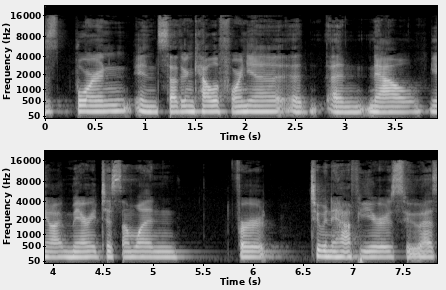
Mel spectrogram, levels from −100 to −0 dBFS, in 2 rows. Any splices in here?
no; 0 cuts

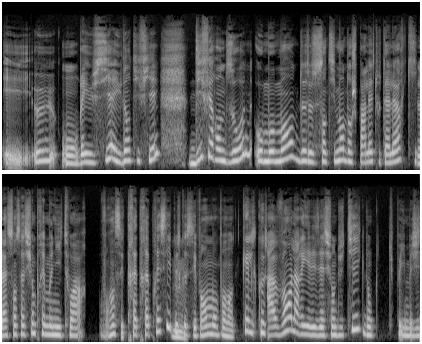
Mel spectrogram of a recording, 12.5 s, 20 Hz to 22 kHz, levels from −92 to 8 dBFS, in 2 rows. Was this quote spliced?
yes; 4 cuts; at 3.8 s, 4.6 s, 6.2 s, 10.2 s

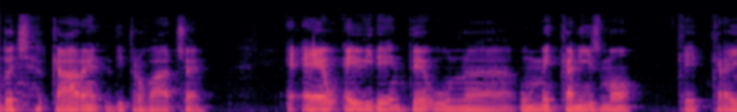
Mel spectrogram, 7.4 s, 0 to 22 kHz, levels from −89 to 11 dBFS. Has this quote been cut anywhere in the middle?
no; 0 cuts

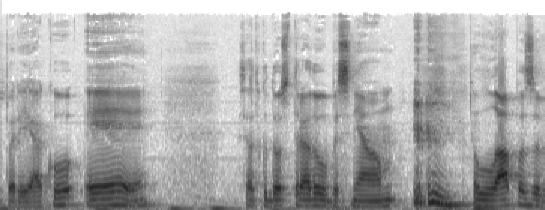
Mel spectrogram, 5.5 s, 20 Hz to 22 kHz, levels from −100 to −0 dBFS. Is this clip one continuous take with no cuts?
yes; 0 cuts

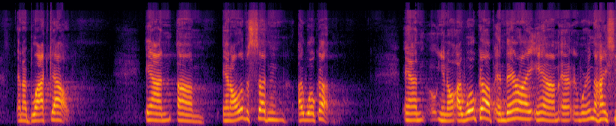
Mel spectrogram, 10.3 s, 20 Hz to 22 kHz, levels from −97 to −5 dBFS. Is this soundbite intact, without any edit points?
yes; 0 cuts

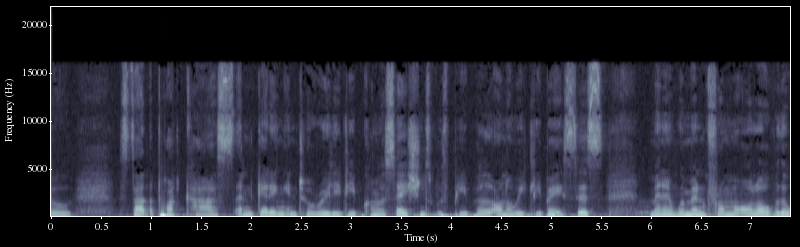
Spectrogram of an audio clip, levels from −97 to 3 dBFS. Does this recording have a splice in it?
no; 0 cuts

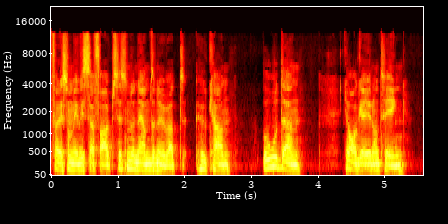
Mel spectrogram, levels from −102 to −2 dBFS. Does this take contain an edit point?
no; 0 cuts

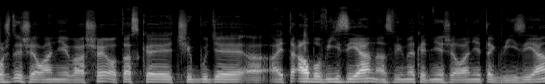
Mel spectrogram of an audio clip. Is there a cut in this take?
yes; 1 cut; at 4.2 s

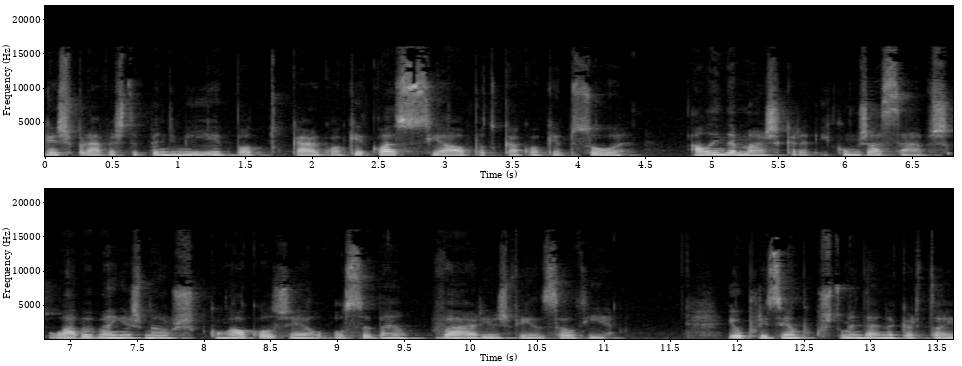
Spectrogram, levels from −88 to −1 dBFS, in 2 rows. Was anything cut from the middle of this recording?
yes; 1 cut; at 4.5 s

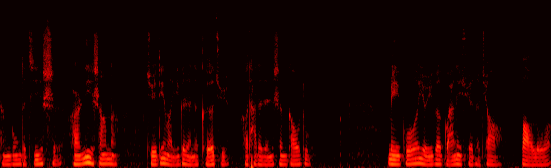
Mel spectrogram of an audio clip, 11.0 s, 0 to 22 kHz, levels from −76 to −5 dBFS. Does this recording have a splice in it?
yes; 1 cut; at 1.3 s

